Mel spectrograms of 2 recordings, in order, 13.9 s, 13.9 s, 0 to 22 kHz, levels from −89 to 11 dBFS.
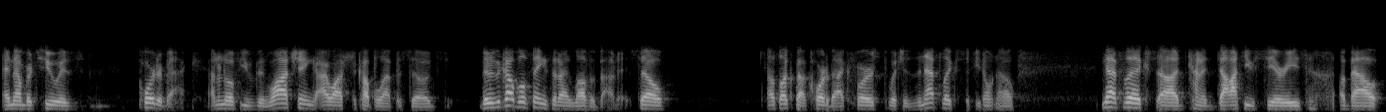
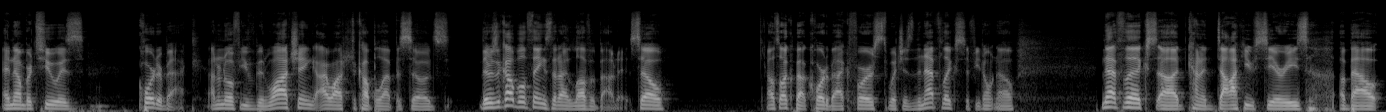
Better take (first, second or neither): second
